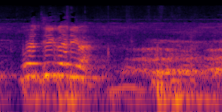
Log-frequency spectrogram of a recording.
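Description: A person's voice through the microphone, giving a long drawn-out, roar-like cry a quarter-second in that bends and falls away. From about a second and a half in, lower broken voice sounds follow.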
